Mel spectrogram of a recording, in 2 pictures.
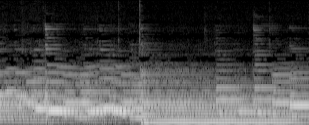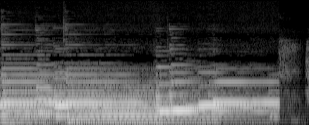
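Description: Electric stage keyboard played with a piano-like sound: sustained chords that change every second or so, with low bass notes coming in about a second and a half in. The playing stops abruptly near the end.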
